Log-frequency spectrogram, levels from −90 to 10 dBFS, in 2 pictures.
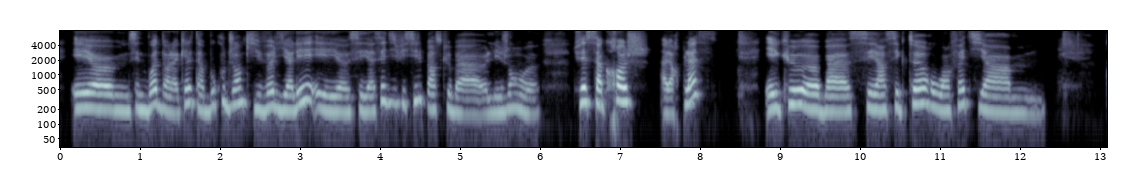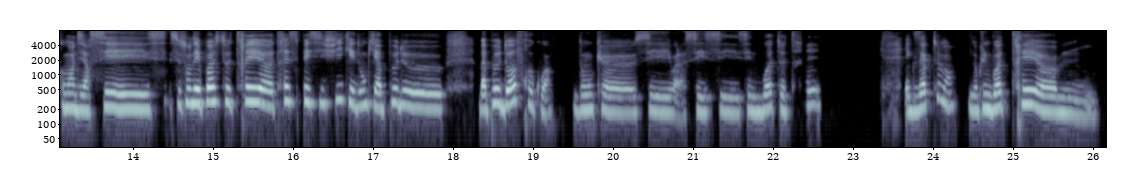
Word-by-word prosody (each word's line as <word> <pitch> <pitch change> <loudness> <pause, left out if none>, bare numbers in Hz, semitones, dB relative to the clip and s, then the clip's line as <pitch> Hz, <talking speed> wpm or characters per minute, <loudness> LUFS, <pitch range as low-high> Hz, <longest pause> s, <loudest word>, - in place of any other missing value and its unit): Et 215 +1 +2
hem, 200 -3 +3
c'est 205 +2 -6
une 195 - -2
boîte 235 +6 +2
dans 200 -4 -4
laquelle 180 +11 -2
tu 215 - -5
as 190 - -5
beaucoup 235 +9 -6
de 230 - -3
gens 255 +4 -1
qui 220 -8 -6
veulent 215 +3 -1
y 195 0 -1
aller 245 +11 +1
et 185 -3 -2
heu, 175 - -5
c'est 180 +2 -6
assez 290 +11 -3
difficile 270 +3 -6
parce 200 -2 -3
que, 210 - -8
bah, 160 -4 -3
les 175 +2 -7
gens, 200 -1 -6
heu, 160 - -8 0.5
tu 265 - -8
sais, 280 - +12
s'accrochent 275 +2 +5
à 170 - -2
leur 165 - -4
place 370 +11 +1 0.6
et 205 +1 +1
que, 255 +6 -3 0.3
heu, - - +3
bah, 180 -1 0
c'est 205 +3 -4
un 195 0 -1
secteur 235 +6 +1
où 215 -3 -2
en 190 - -3
fait 255 +5 -4
il 220 - -6
y - - +1
a, 180 -2 -3
hem, 170 -2 -14 0.8
comment 215 -2 -2
dire? 195 -1 0
C'est 205 0 +1
c 290 +9 -10
ce 255 - -6
sont 270 +2 0
des 260 -1 +8
postes 280 0 +5
très, 285 -1 +7
heu, - - -3
très 295 +6 0
spécifiques 280 +1 -4
et 255 - +1
donc 245 +3 -4
il - - 0
y - - +5
a 210 - +1
peu 270 +7 -4
de 215 -4 0 0.4
bah, 195 - +4
peu 265 +6 +2
d'offres 255 +1 +4
quoi. 90 - -7 0.2
Donc, 200 +2 -5
heu, 175 -2 -2
c'est 175 0 -7
voilà, 155 - -8
c'est 180 +3 -8
c'est 175 0 -9
c'est 195 - -9
une 180 -1 -4
boîte, 205 +2 -3
heu, 190 -2 -6
très 240 +5 -10 1.0
Exactement. 225 - -2 0.2
Donc 190 0 -6
une 205 -1 0
boîte 215 +1 +1
très, 255 -1 +2
hem, 175 -7 -2
205 Hz, 200 wpm, -20 LUFS, 185-255 Hz, 1.0 s, sais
